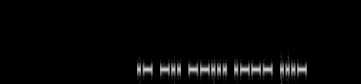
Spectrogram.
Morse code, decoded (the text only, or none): AD7JV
